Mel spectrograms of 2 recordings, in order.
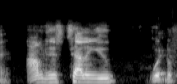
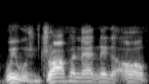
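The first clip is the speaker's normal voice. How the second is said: ordinary talk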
